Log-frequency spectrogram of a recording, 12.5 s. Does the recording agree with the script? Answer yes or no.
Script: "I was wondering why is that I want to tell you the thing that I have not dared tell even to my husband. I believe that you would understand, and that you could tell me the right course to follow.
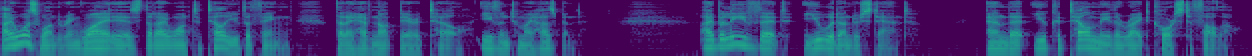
yes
